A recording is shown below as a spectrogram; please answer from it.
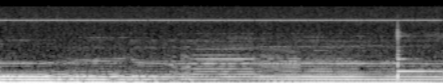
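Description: Sikh devotional singing (kirtan): a harmonium holds a steady chord under a long sustained sung note.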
